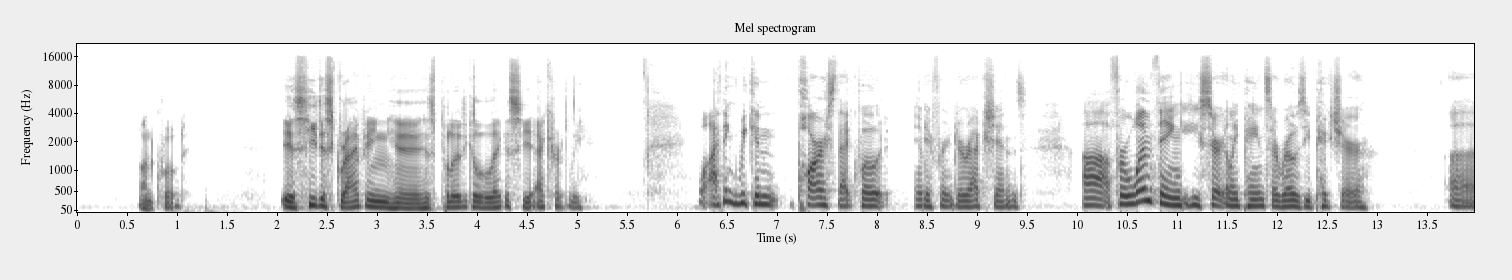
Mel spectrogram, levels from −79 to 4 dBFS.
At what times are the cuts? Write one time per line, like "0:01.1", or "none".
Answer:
0:08.4
0:11.0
